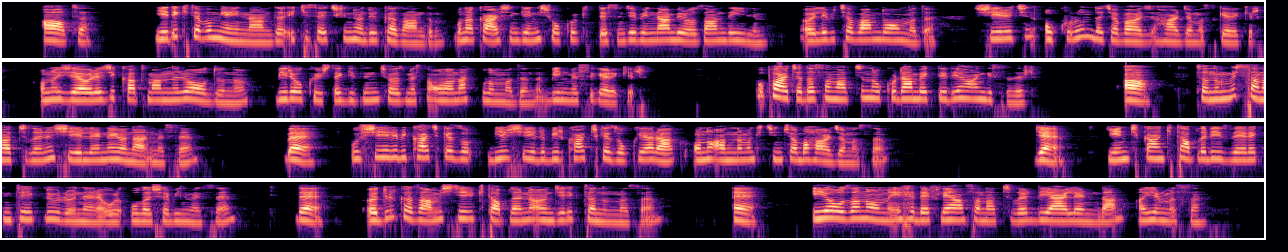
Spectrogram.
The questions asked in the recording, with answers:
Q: Bu parçada sanatçının okurdan beklediği hangisidir?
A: Cevap B. Bir şiiri birçok kez okuyarak onu anlamak için çaba harcaması.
